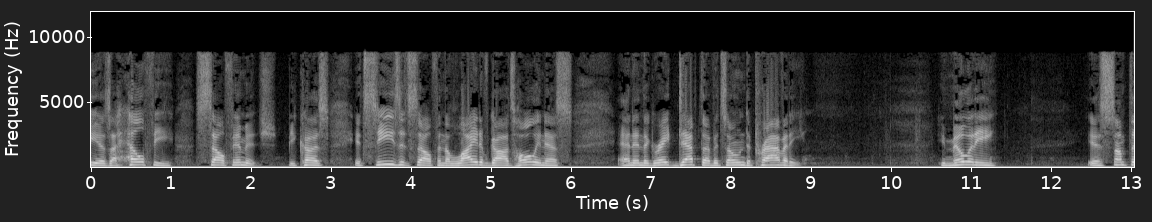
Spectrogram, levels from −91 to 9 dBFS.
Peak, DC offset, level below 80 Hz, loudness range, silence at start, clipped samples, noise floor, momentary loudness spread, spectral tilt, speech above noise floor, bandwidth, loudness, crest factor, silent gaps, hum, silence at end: 0 dBFS; 3%; -50 dBFS; 5 LU; 0 s; under 0.1%; -55 dBFS; 13 LU; -5.5 dB/octave; 39 dB; 9.4 kHz; -16 LUFS; 16 dB; none; none; 0 s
